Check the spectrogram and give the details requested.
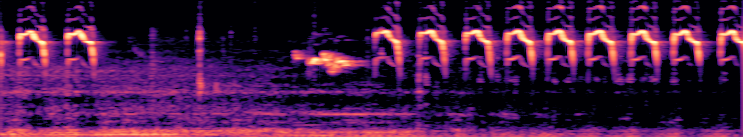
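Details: Sunda warbler calling sharply to draw other warblers into song; two high notes, a short buzzy sound, then a steady train of rapid arched notes about three per second.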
